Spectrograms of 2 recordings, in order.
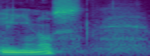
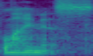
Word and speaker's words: Linus: I speak Finnish it's Lino's when I speak English its Linus and I really don't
